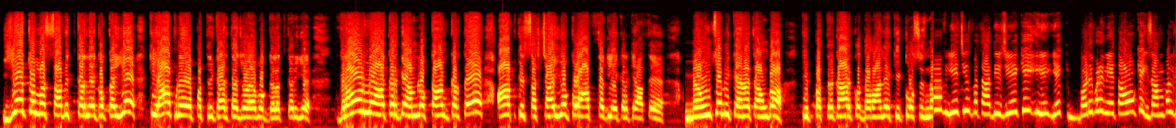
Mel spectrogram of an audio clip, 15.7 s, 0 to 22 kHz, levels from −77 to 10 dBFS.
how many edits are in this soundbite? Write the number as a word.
two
